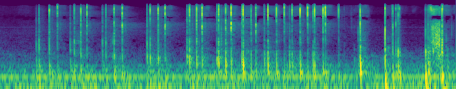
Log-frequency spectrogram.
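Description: Long acrylic nails tap and scratch the boards of a polished, dark, solid hardwood plank floor. Quiet scattered taps build into a dense run of sharp, bright clicks over a low steady hum. The clip ends with a longer scratching scrape.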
